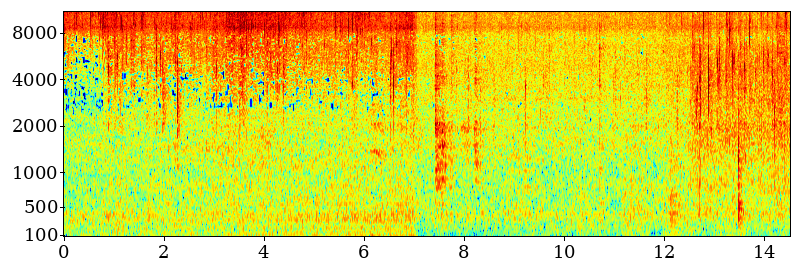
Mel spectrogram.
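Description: Breadcrumb-coated cheese balls deep-frying in hot oil in a steel kadai: a steady sizzle of hard-bubbling oil. Near the end a metal ladle clicks against the pan a few times.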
